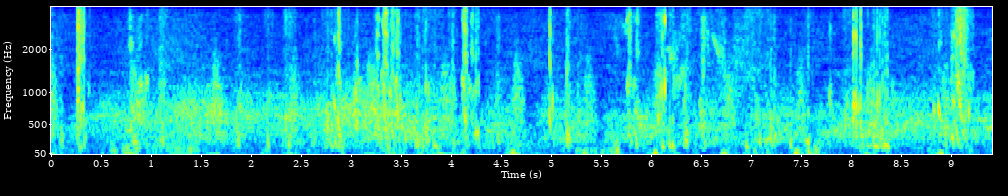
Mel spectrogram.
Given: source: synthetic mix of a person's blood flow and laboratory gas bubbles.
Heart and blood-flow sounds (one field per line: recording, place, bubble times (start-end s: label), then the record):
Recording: Doppler ultrasound of blood flow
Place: subclavian vein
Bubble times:
0.00-0.15 s: bubbles
0.22-0.39 s: bubbles
0.76-1.01 s: bubbles
1.07-1.19 s: bubbles
1.82-1.94 s: bubbles
2.12-2.21 s: bubbles
2.31-2.46 s: bubbles
2.61-2.67 s: bubbles
2.69-3.13 s: bubbles
3.20-3.92 s: bubbles
3.97-4.50 s: bubbles
4.94-5.30 s: bubbles
5.75-5.91 s: bubbles
6.04-6.40 s: bubbles
6.43-6.55 s: bubbles
6.92-7.29 s: bubbles
7.36-7.45 s: bubbles
7.52-7.62 s: bubbles
7.77-7.81 s: bubbles
7.90-8.41 s: bubbles
8.77-9.22 s: bubbles
From the record:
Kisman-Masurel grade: 243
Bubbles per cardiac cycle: several, 3 to 8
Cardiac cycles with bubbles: 100%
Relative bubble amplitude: loud (0.450 to 0.775)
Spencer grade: 3 (all of the cardiac periods contain showers or single bubble signals, but not dominating or overriding the cardiac motion signals)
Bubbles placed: anywhere in the cardiac cycle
